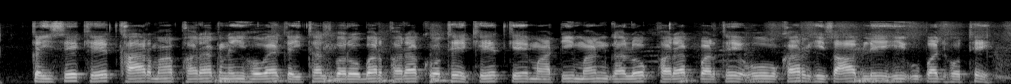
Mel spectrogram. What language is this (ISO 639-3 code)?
hne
